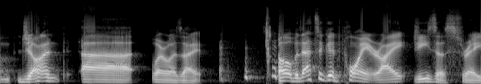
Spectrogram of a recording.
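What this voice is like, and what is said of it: Usual voice. Nothing is said of it.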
